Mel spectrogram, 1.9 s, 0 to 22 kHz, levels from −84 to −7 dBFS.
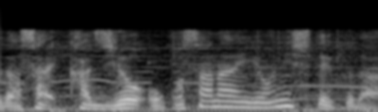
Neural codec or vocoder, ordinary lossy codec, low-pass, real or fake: none; none; 7.2 kHz; real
